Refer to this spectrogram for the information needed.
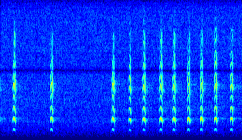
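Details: A male pileated woodpecker at a creek in fall gives loud, nasal wuk notes: two spaced calls, then a quickening run of about nine at roughly four per second, with no other sounds.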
